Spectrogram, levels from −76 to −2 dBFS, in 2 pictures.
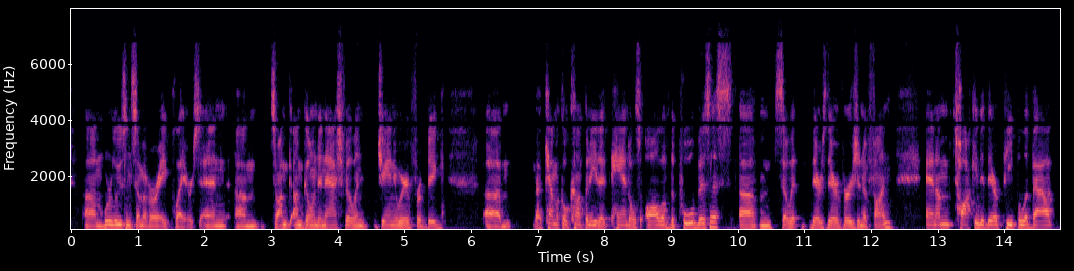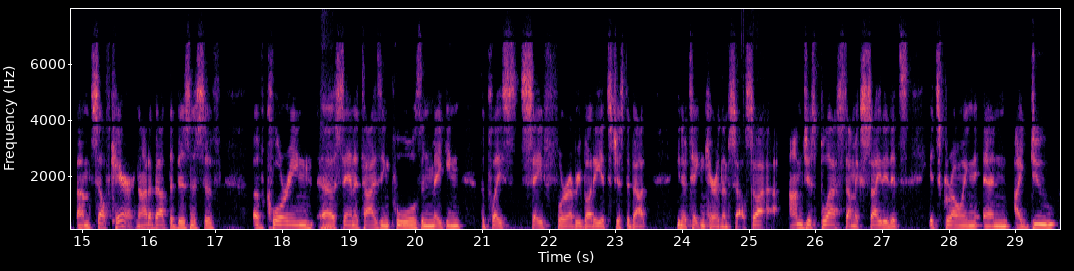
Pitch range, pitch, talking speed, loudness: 110-135 Hz, 120 Hz, 180 wpm, -25 LUFS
